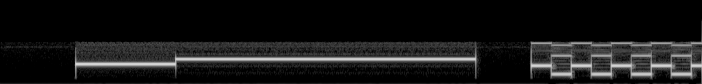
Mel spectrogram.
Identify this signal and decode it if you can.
Two-tone page, heard as a one-second tone, then a three-second tone, about 950 then 1220 Hz, with noise. It is heard from 0.7 to 4.8 s.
